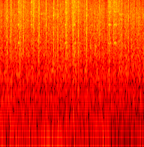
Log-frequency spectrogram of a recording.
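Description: Rapid bursts of World War I gunfire crackle through a trench battle in Valiant Hearts: The Great War, dense and continuous, with overlapping shots against a rumbling background.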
